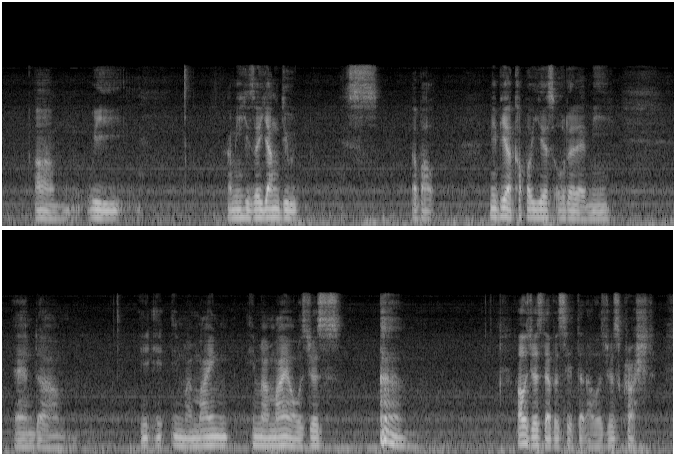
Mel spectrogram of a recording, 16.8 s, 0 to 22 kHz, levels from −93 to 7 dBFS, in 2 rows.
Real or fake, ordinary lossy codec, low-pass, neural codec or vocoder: real; none; none; none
